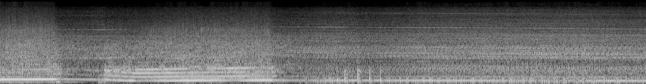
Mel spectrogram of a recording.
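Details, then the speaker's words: Mazda FD RX-7 rotary on the dyno during a tune: loud high-revving note pulls cleanly up through the range, then drops into a smooth steady drone; boost is super smooth and the engine is healthy under full load. "And they're just buttoning everything up, and Nelson's going through the tune and just making sure everything is smooth. The boost is super smooth, the car sounds amazing."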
